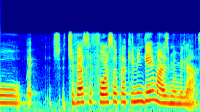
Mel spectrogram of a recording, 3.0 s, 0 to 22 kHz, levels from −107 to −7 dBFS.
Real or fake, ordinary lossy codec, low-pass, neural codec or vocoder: real; Opus, 64 kbps; 7.2 kHz; none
